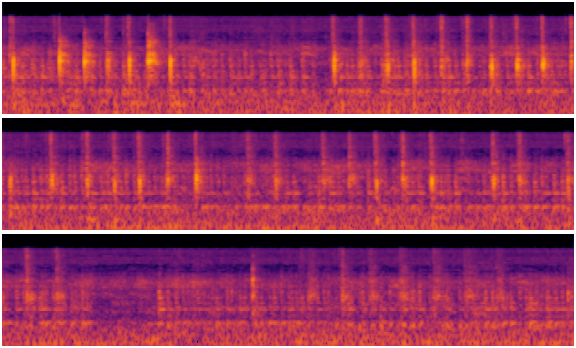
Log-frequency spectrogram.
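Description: Kitchen knife chopping spring onions on a cutting board in quick, even strokes, about four a second, thinning to a few scattered cuts after about twelve seconds.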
